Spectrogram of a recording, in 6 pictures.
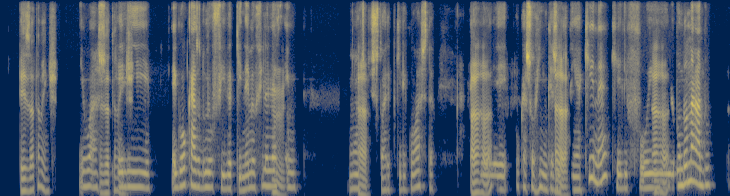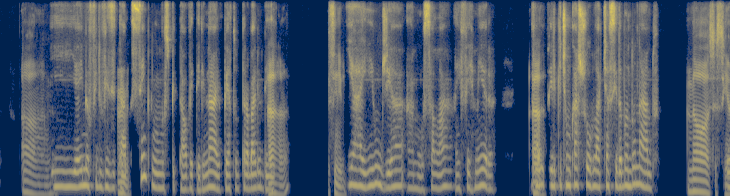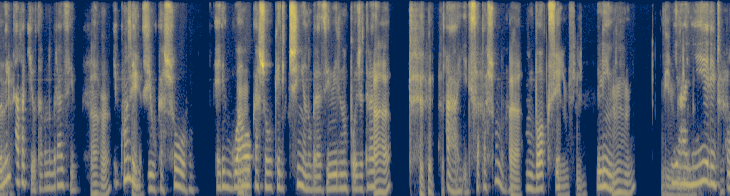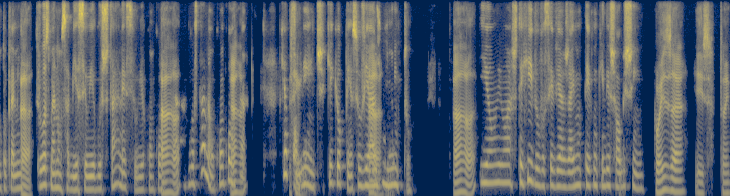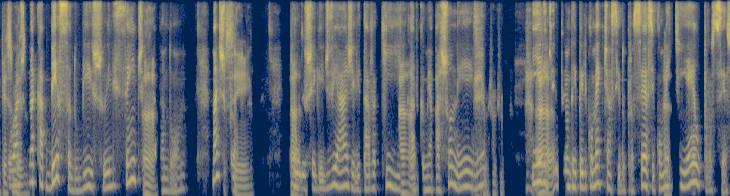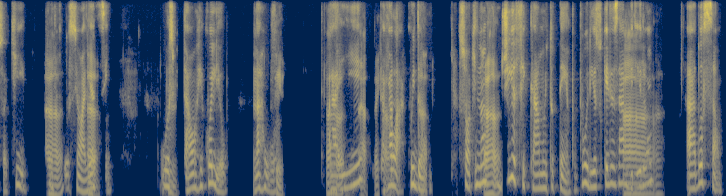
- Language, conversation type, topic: Portuguese, unstructured, Como convencer alguém a não abandonar um cachorro ou um gato?
- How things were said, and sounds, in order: tapping; laugh; other background noise; laugh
